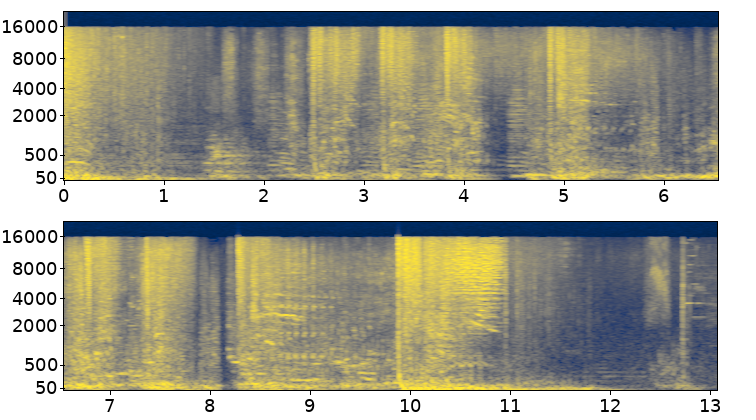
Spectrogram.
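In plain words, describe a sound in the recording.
Lightsabers hum and clash with heavy blows in a fight.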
